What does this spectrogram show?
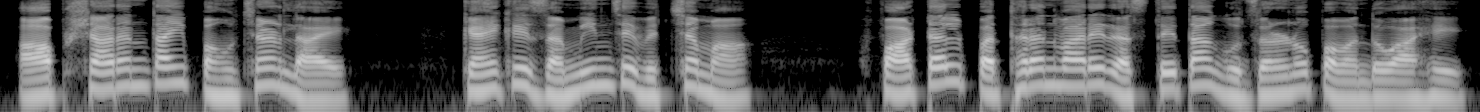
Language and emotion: Sindhi, neutral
